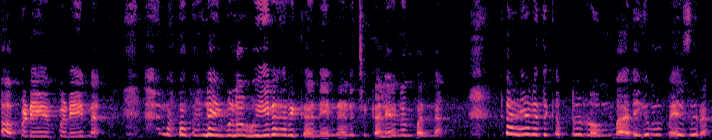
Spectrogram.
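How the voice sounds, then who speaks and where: A woman voicing a tearful young daughter-in-law in an animated drama. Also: sits high, gravelly, a little hiss or hum, rough recording. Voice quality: tearful, sobbing.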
